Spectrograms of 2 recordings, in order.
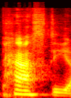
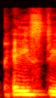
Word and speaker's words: pasty: Uh two, I have eaten a pasti on the same trip. But that's not where this picture was taken. Um and it is pronounced pasti on my honeymoon. I said pasty and they all laughed at me.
